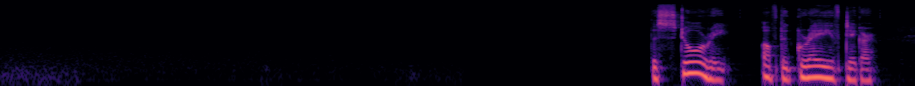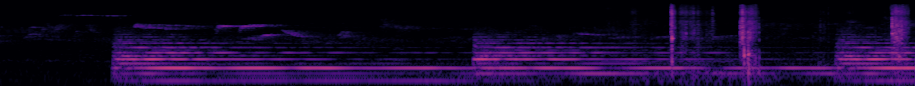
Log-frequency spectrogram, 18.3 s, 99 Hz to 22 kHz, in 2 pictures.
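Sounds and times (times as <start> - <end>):
faint birdsong: 0.0 - 0.9, 8.8 - 18.0
speech: 6.5 - 8.8
deep church bell tolling: 10.2 - 18.3.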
